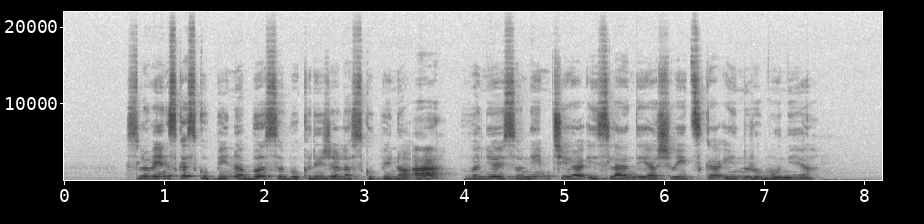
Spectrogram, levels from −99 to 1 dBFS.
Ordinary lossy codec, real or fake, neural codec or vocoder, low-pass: none; real; none; none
